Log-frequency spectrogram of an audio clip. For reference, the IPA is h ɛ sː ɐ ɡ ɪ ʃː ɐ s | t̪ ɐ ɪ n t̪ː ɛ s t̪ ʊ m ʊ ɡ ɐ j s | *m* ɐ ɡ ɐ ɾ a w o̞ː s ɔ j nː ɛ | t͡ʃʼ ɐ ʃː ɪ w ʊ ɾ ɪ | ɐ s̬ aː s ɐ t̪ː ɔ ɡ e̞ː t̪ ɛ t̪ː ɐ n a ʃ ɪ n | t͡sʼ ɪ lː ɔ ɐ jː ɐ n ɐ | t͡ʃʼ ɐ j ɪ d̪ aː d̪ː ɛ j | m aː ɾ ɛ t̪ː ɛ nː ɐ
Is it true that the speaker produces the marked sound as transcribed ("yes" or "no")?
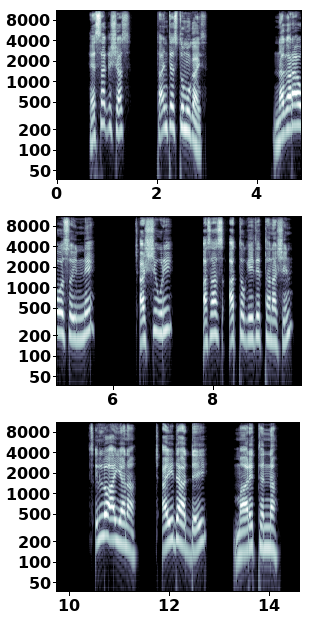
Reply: no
